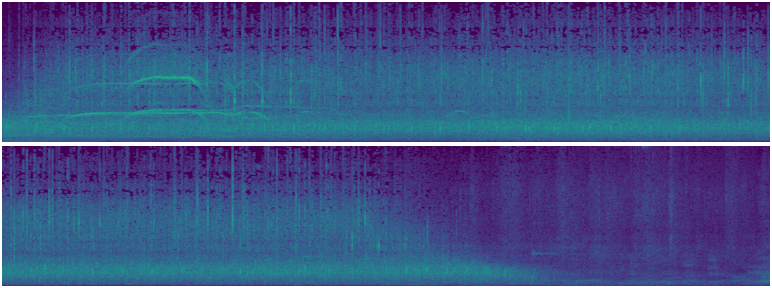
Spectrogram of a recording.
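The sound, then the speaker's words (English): An audience claps loudly and steadily after a speaker's closing words, a dense, unbroken wash of applause lasting about fifteen seconds before it quickly fades out. “Applause.”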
